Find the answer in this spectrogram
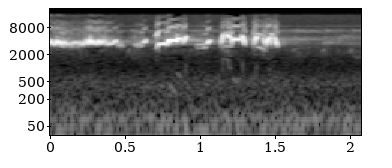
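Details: European robin song fragment: a high, thin sustained warble followed by quick tinkling trilled notes, then stopping; faint background hiss.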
